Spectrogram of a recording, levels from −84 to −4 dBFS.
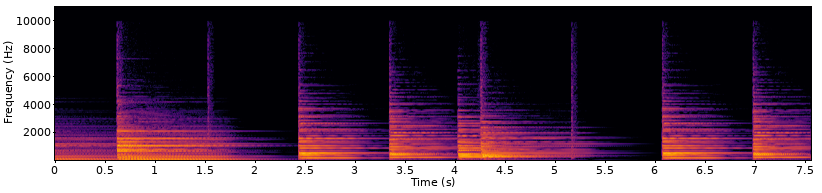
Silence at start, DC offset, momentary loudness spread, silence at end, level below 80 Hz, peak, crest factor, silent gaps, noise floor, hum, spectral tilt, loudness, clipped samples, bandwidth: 0 s; under 0.1%; 15 LU; 0 s; -40 dBFS; -8 dBFS; 18 dB; none; -66 dBFS; none; -7 dB/octave; -24 LUFS; under 0.1%; 10 kHz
